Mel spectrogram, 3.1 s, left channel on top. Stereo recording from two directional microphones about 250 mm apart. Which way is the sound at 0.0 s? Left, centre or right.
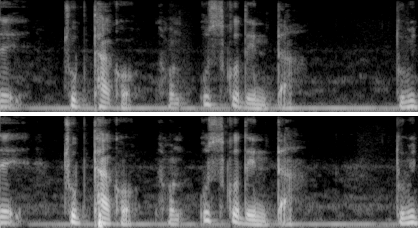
Centre.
